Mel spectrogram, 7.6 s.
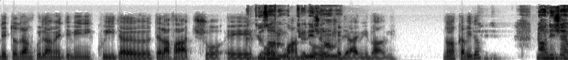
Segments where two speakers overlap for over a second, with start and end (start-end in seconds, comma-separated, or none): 3.2-4.7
